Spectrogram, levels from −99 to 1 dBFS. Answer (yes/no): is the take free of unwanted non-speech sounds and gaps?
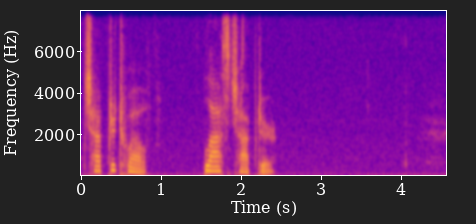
yes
